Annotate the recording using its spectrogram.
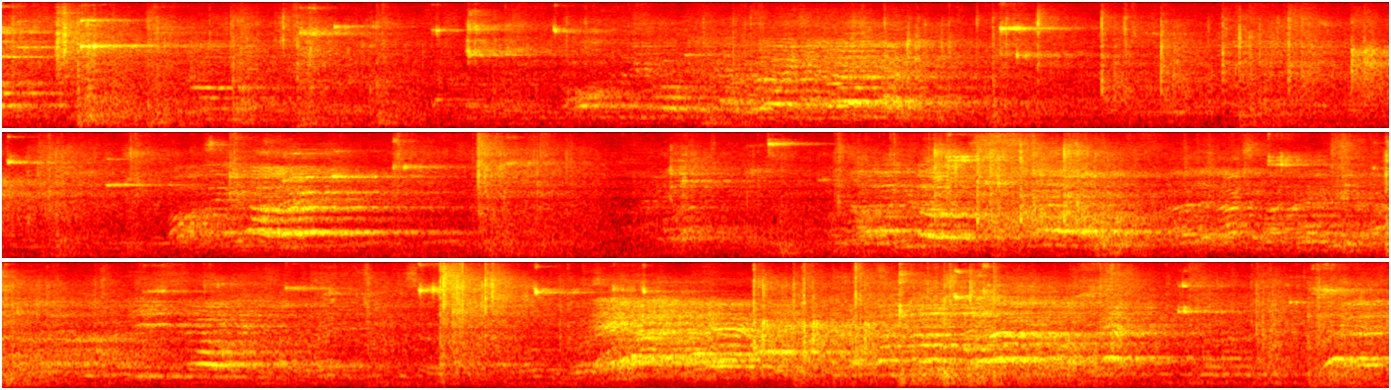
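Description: Balls clack off sticks and thud against the boards.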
